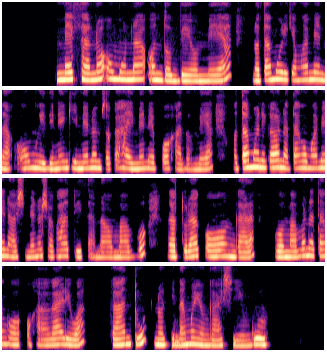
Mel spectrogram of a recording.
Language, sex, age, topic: Oshiwambo, female, 18-24, agriculture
